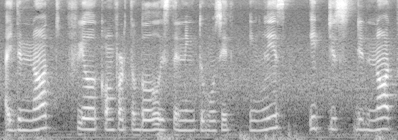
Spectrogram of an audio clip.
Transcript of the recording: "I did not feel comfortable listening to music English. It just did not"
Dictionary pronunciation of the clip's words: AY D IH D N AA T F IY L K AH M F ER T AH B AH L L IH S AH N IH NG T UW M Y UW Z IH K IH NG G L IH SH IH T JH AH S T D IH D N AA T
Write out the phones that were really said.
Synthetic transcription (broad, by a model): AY D IH D N AA T F IY L K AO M F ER T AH B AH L L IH S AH N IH NG T UW M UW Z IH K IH NG G L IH S IH T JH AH S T D IH D N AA T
